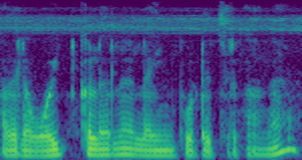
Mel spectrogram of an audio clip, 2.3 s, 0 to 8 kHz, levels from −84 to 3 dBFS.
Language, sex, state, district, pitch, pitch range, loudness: Tamil, male, Tamil Nadu, Nilgiris, 105 Hz, 95-115 Hz, -20 LUFS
